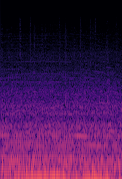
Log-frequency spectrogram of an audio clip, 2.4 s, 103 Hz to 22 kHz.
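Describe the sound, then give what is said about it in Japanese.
A car drives along an expressway about 50 km from Toyama through roadworks where the road narrows to one lane, producing a continuous low rumble of engine and tyre noise that stays steady throughout, with no voices. “ただいま富山まで50キロのところを走っておりますが、また一車線になっちゃうよ。”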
